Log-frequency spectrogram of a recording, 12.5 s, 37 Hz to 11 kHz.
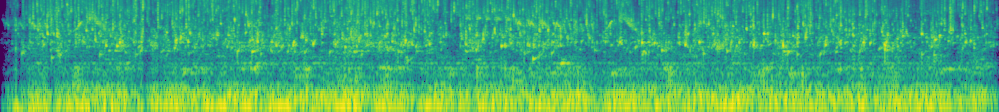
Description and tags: Water in drain
Water flows in a drain, Version 1 - recorded with Olympus LS-11
drain, flows, water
